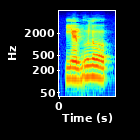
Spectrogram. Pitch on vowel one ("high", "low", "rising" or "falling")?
low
